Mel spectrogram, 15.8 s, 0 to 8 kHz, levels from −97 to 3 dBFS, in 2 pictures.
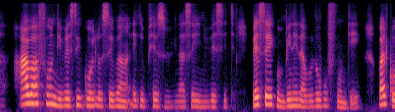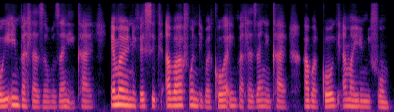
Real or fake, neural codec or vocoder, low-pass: fake; codec, 16 kHz, about 1 kbps, DyCAST, with the encoder's durations; 7.2 kHz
